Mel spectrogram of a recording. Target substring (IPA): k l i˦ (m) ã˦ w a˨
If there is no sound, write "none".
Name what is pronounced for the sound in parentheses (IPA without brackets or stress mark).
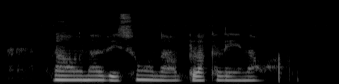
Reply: n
